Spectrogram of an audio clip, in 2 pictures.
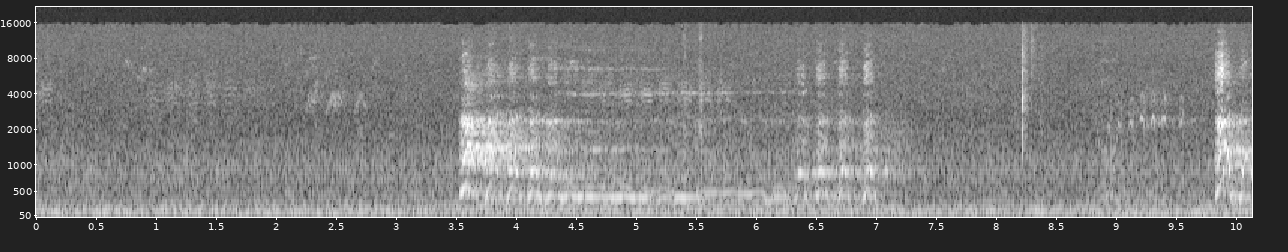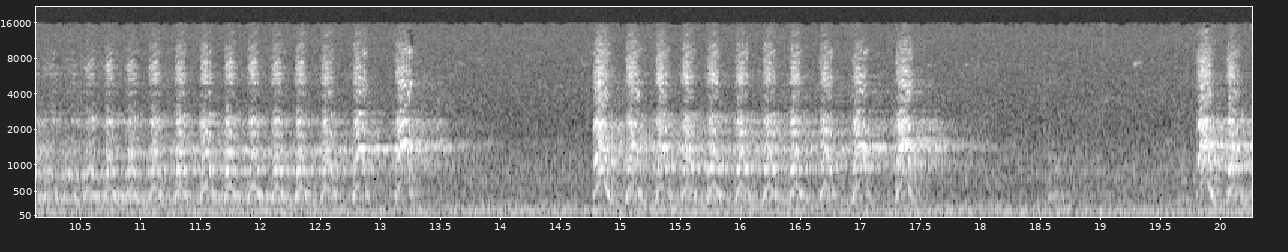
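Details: A dog barking as a nuisance, in three long bursts of rapid, rattling barks lasting several seconds each, separated by quiet gaps, over a constant low rumble.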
